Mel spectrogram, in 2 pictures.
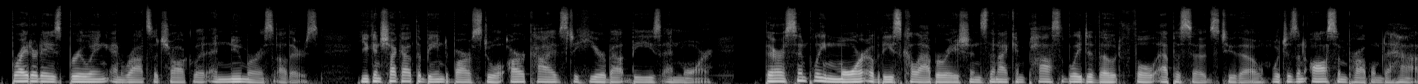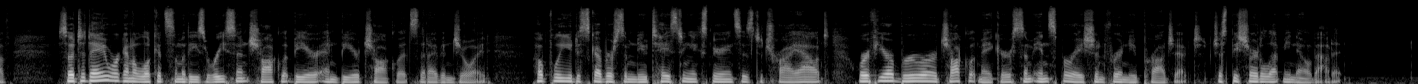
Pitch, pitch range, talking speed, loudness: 115 Hz, 105-130 Hz, 210 wpm, -24 LUFS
